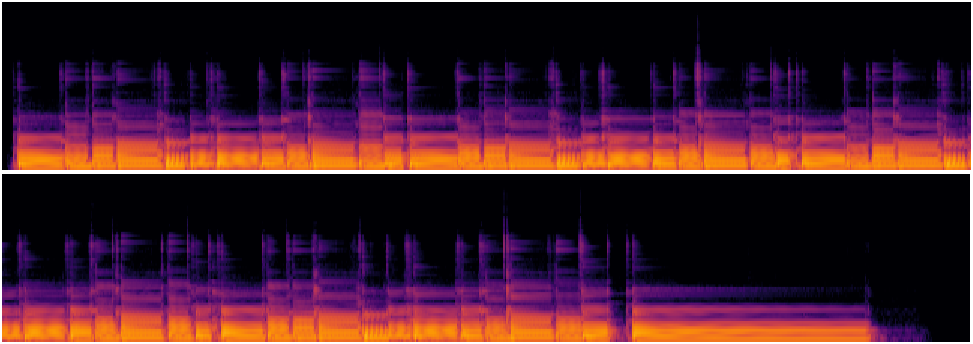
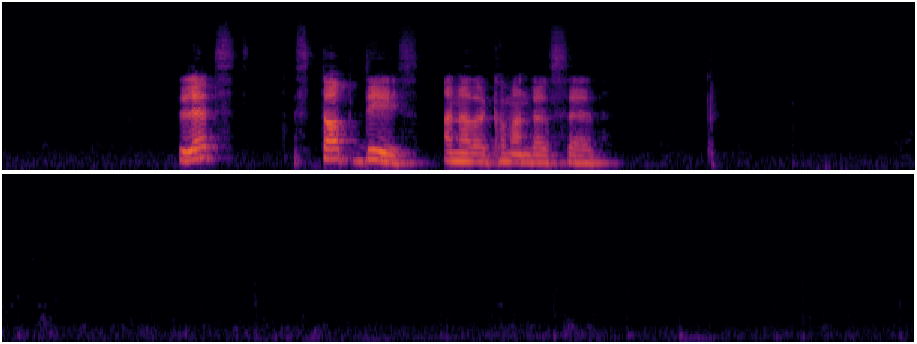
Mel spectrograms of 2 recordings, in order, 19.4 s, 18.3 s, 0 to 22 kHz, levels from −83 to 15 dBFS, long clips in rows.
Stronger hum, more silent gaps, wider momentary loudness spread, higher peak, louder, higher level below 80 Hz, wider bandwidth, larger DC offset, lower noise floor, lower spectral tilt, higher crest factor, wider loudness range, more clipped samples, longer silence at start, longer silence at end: neither; neither; second, 4 LU vs 14 LU; first, 0 dBFS vs -10 dBFS; first, -14 LUFS vs -29 LUFS; first, -22 dBFS vs -74 dBFS; second, 5 kHz vs 13 kHz; neither; second, -65 dBFS vs -77 dBFS; first, -13 dB/octave vs -5.5 dB/octave; second, 14 dB vs 26 dB; second, 2 LU vs 11 LU; neither; second, 0.15 s vs 1.8 s; second, 1 s vs 11.15 s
